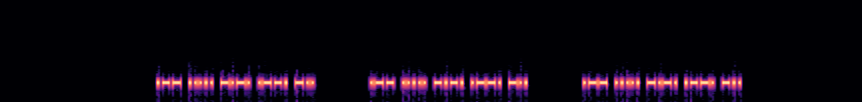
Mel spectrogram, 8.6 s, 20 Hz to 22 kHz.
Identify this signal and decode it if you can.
Morse code, heard as a keyed tone, about 46 wpm, 700 Hz. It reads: W5CPD W5CPD W5CPD
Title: USA Call Signs - 5 Characters - Repeated 3x - 45wpm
